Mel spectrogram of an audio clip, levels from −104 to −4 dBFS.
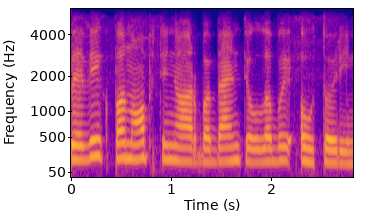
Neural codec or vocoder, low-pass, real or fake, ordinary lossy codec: none; 5.4 kHz; real; Opus, 24 kbps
